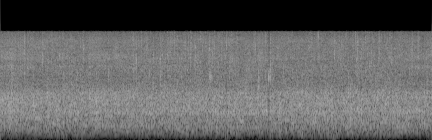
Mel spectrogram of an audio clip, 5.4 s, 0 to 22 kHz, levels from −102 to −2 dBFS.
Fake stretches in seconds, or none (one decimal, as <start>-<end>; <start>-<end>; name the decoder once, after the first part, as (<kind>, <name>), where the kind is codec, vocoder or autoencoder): 0.0-0.5 (codec, SNAC); 1.1-1.7; 3.0-3.5; 5.0-5.4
